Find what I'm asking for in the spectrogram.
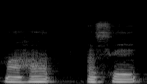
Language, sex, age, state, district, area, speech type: Manipuri, male, 30-45, Manipur, Thoubal, rural, spontaneous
